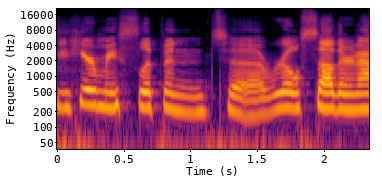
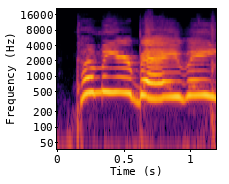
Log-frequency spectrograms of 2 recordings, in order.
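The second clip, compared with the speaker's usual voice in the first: high, louder Southern coo; imitating own high Southern mom voice; Southern "cigarette mom"; 10 semitones higher, 5 dB louder than usual. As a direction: call a child over in a Southern twang. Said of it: "You sound like a cigarette mom".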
